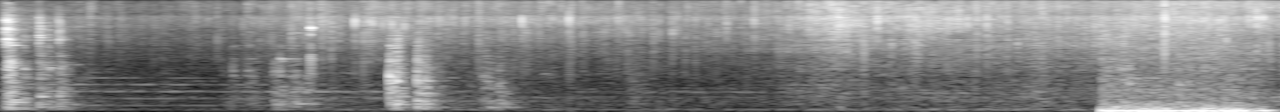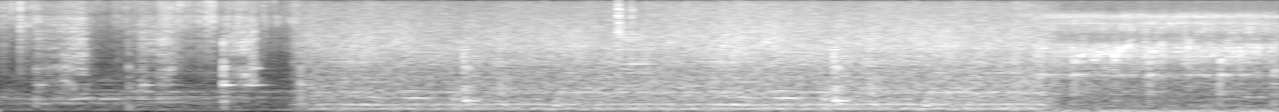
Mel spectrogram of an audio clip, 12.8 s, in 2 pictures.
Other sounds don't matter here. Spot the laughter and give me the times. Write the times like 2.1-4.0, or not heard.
not heard.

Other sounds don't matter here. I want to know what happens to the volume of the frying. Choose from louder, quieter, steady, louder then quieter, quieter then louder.
louder.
